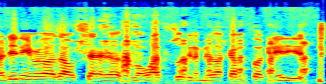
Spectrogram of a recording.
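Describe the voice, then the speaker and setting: Noticeable background noise sits behind a man's voice. He speaks at medium pitch with a Southern US accent. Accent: Southern US country accent, moderate. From US South (rural Alabama). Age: 20s. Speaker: country musician and army sergeant. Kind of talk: radio interview.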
